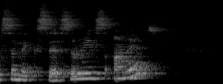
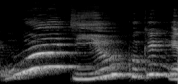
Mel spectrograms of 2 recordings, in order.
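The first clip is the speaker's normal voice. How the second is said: much higher and louder, squealing in disbelief; shocked disbelief; 14 semitones higher, 10 dB louder, slower than usual. Retold or imitated. Siblings hearing she cooks, in loud high disbelief. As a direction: act the siblings' stunned shock. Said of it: "But they were like".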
